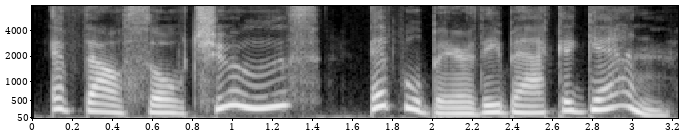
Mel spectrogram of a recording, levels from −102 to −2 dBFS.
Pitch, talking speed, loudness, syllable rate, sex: 230 Hz, 185 wpm, -16 LUFS, 4.2 syllables/s, female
